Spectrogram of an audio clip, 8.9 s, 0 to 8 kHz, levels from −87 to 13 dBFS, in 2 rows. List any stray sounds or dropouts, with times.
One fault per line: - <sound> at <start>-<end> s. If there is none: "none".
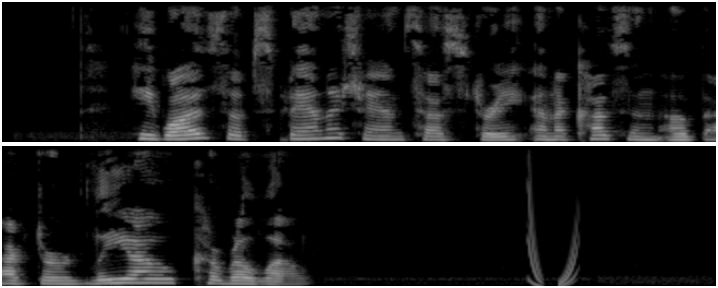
- chirp at 7.8-8.1 s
